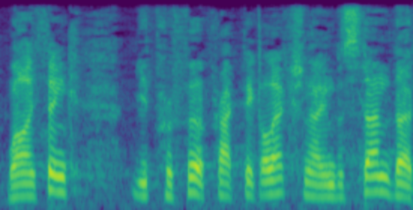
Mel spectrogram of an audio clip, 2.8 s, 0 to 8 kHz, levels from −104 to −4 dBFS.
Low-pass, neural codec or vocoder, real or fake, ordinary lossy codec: 7.2 kHz; codec, 16 kHz, 8 kbps, FreqCodec, larger model; fake; none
